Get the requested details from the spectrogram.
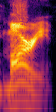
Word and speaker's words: Maury: Maury.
